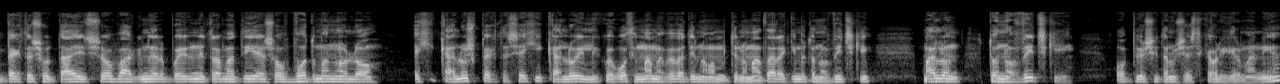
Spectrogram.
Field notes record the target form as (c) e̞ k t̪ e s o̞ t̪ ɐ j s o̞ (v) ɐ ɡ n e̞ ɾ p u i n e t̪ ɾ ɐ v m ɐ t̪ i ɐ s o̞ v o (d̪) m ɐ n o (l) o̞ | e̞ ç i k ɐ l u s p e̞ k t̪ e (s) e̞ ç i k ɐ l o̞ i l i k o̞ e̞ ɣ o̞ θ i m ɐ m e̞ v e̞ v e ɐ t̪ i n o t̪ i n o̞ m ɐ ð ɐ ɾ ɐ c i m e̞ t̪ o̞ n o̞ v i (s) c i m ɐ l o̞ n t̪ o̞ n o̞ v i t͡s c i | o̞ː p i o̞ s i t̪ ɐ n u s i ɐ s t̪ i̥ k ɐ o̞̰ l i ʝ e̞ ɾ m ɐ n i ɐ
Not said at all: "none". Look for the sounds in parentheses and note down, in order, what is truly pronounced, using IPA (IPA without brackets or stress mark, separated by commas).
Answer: p, v, t̪, l, s, t͡s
